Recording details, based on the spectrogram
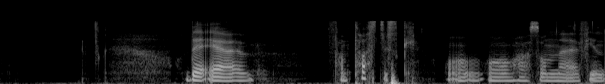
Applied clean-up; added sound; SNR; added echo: none; none; none; none.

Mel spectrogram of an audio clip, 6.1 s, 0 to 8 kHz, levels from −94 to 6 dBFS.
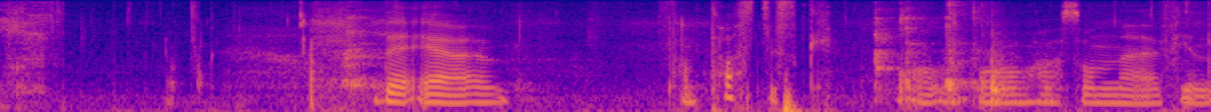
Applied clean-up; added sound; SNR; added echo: none; Chewing, mastication; 6 dB; none.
